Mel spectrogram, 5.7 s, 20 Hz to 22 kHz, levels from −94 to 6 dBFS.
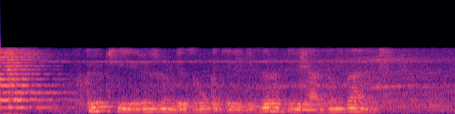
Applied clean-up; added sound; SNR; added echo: none; Subway, metro, underground; 6 dB; reverberation time 0.5 s.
